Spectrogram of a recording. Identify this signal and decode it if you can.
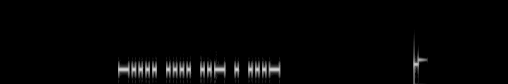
Morse code, heard as a keyed tone, about 34 wpm, 700 Hz. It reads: 6HUEV
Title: Five Challenging Letter-Number Combinations 35wpm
